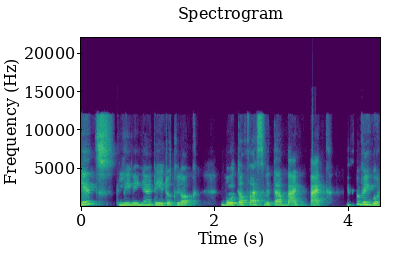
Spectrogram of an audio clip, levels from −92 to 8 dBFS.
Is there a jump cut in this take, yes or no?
no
